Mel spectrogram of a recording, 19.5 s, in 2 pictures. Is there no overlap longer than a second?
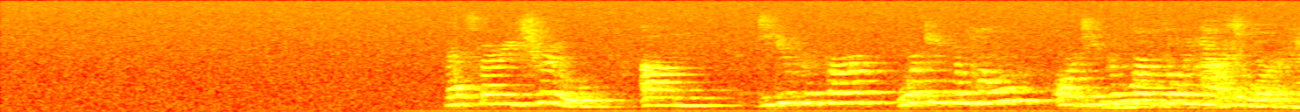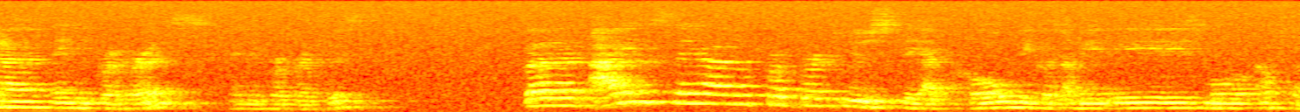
No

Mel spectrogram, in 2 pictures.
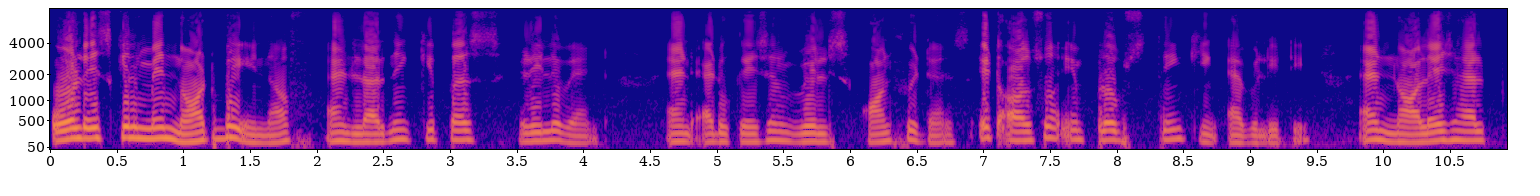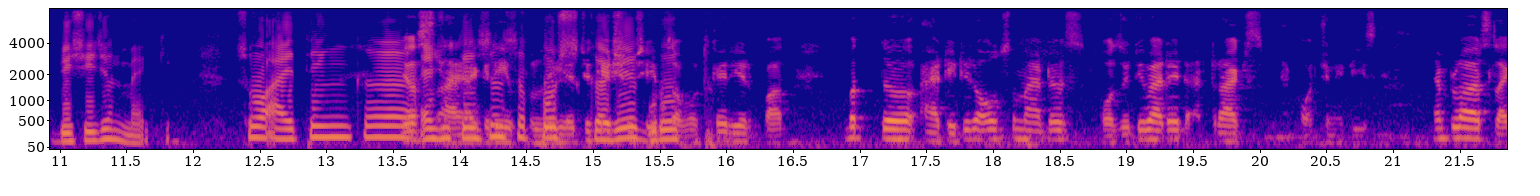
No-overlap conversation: No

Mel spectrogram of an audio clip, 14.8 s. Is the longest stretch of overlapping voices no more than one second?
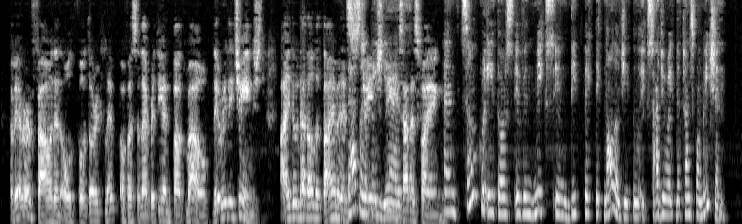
No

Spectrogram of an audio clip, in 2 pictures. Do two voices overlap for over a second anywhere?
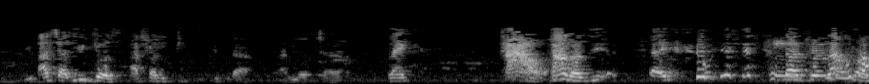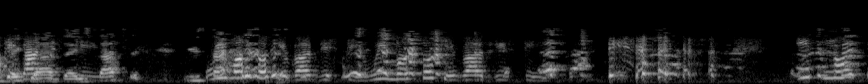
Yes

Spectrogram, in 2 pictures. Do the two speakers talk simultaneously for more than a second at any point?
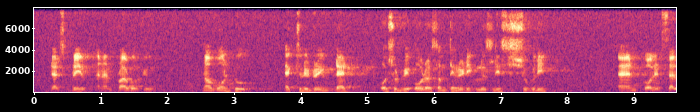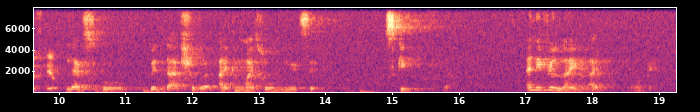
No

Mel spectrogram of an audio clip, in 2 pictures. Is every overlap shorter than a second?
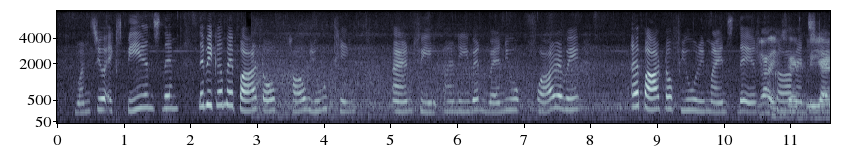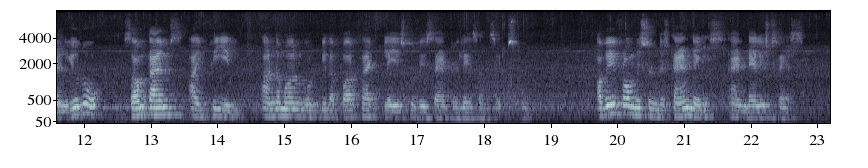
No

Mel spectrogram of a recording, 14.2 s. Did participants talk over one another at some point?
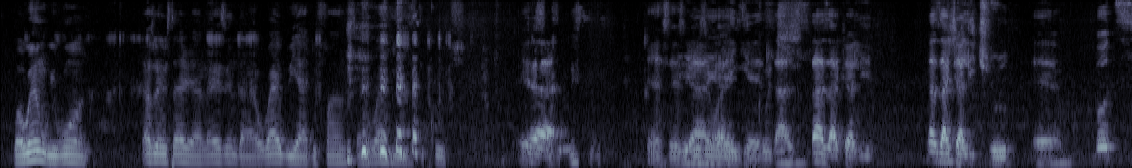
Yes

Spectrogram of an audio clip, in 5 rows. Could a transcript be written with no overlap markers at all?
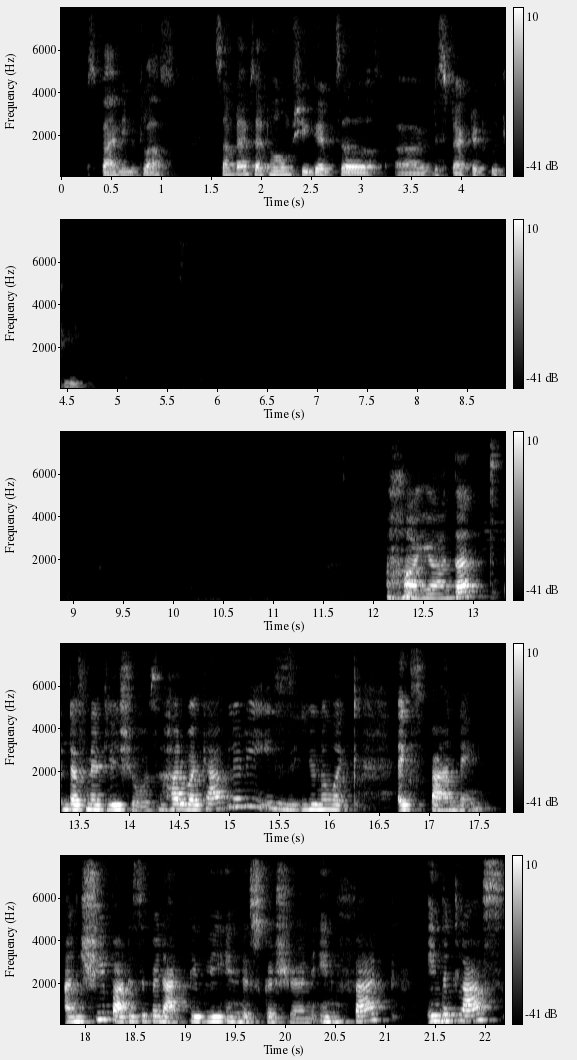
Yes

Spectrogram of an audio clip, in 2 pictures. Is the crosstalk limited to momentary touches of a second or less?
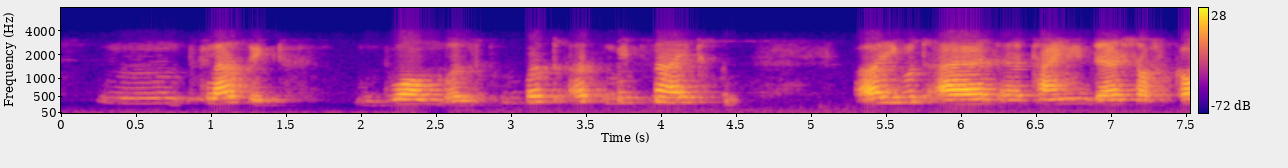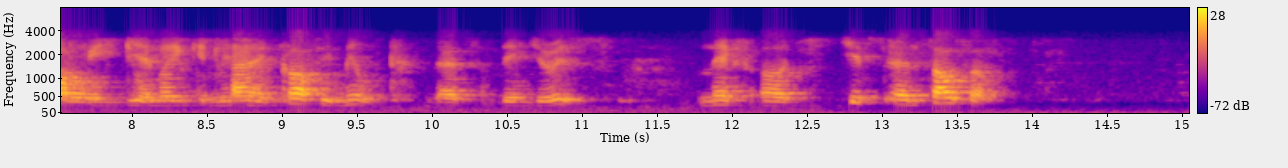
No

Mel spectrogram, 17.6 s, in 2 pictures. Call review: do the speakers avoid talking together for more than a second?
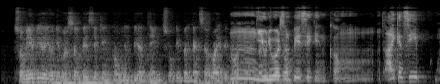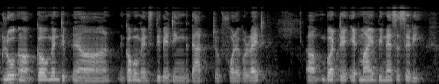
No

